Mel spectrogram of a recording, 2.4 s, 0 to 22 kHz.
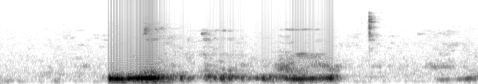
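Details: Newborn blenheim Cavalier King Charles Spaniel puppies, born November 14, 2022, in an indoor puppy pen overnight; a low crooning whine with a rising note, then softer murmuring grumbles, in a quiet small room.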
